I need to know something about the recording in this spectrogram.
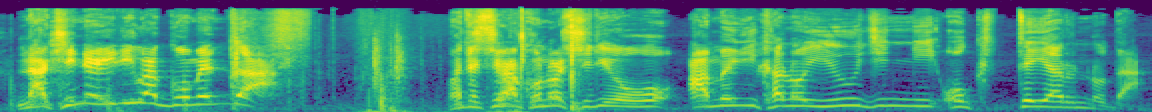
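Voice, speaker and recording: An embittered, drunken old weapons designer in a video game drama. His high-pitched voice has a creaky edge and swings widely as he boasts and rants with theatrical indignation. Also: lively intonation, measured pace, background noise, full character voice. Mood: indignant ranting. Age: older. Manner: theatrical, grandiose, indignant ranting.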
